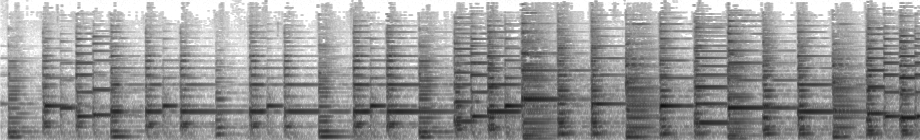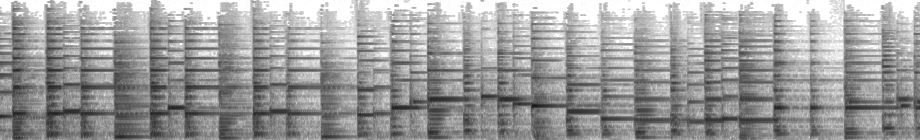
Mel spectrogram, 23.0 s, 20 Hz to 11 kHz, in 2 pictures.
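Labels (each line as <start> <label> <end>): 0.0 A piano plays steadily and rhythmically at a constant speed. 23.0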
